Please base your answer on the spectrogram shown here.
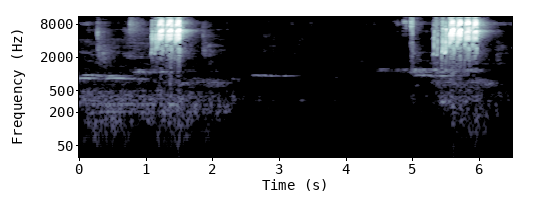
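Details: Flamboyan bird singing dense ngebren, used as a master for training birds: one short high pulsed rattle, a near-silent gap of about three seconds, then a second longer burst of sharp repeated notes.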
